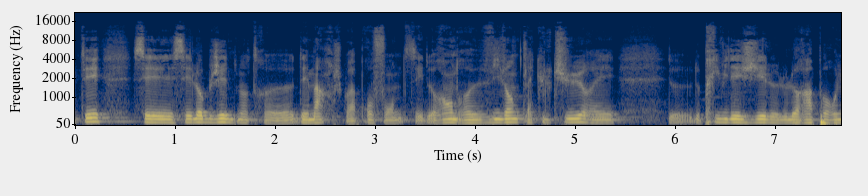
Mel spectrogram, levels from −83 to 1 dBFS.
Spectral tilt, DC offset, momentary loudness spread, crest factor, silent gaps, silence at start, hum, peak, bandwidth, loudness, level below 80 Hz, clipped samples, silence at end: -6 dB/octave; under 0.1%; 11 LU; 18 dB; none; 0 s; none; -6 dBFS; 14 kHz; -24 LUFS; -44 dBFS; under 0.1%; 0 s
